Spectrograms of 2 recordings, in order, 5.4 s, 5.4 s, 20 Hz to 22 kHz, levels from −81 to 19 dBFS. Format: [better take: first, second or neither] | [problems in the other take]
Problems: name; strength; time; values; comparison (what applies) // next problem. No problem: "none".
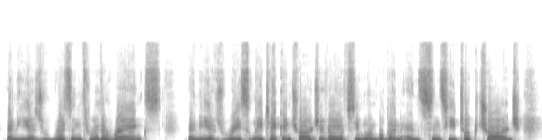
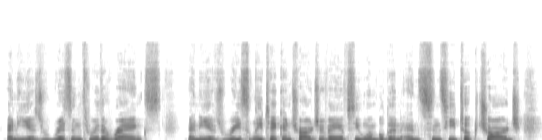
second | distortion; slight; 10 dB below the speech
